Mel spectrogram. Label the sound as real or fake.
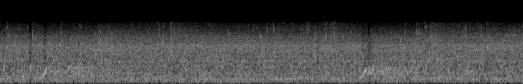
real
